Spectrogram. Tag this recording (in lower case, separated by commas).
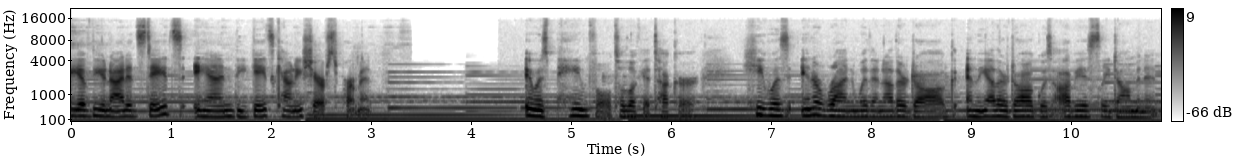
speech, music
